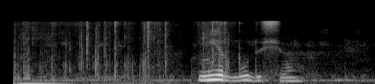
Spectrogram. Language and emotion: Russian, neutral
